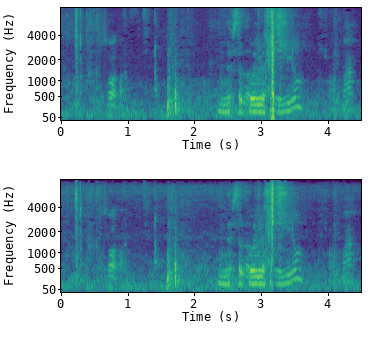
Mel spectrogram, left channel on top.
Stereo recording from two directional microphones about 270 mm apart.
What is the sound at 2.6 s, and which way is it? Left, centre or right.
Speech, centre.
